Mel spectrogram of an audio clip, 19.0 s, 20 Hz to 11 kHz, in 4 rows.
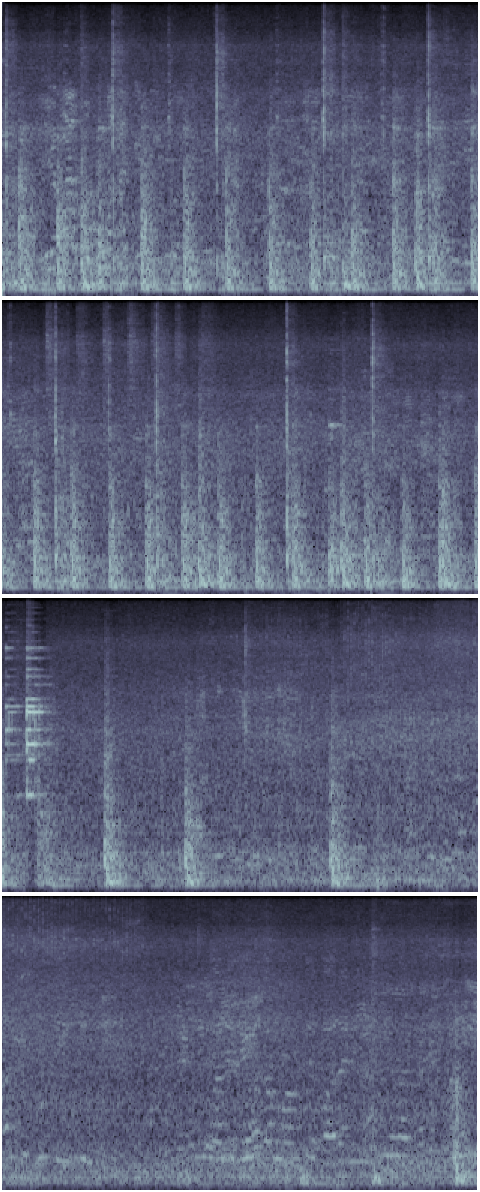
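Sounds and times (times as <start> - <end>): cleaver chopping onto wooden block: 0.0 - 10.8
metal clank with ring: 9.6 - 10.2.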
